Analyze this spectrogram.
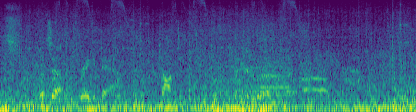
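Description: Gunfire and explosions rattle in a battle.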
